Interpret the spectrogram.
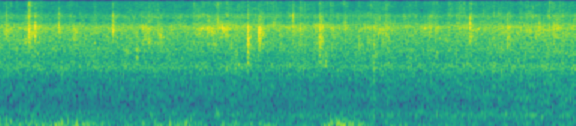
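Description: Hurricane rain falling steadily on the surfaces around, with scattered drops ticking. Gusting wind adds an uneven low rumble underneath.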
